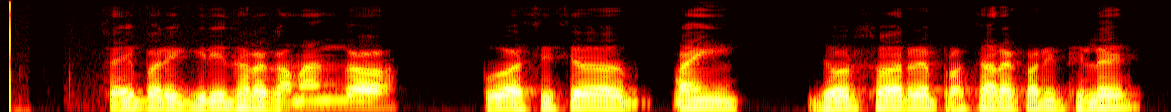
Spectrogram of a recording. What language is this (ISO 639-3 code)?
ori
